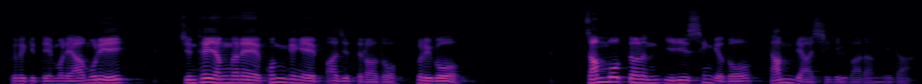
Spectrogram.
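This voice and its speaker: A man preaching a sermon as a church pastor, climbing to loud, emphatic peaks and then dropping low and quiet. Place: church sanctuary.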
